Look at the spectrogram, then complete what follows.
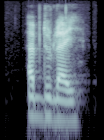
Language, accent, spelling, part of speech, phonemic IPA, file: French, France, Abdoulaye, proper noun, /ab.du.laj/, LL-Q150 (fra)-Abdoulaye.wav
- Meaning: a male given name from Arabic, widely used in Islamic West Africa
